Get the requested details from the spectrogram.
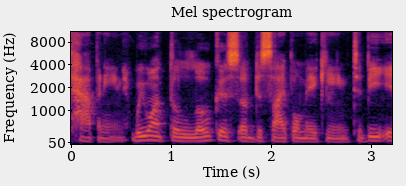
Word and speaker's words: locus: So locus is not like the bug. But it's spelled the same. – You hear it buzz. – You don't have a T at the end.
